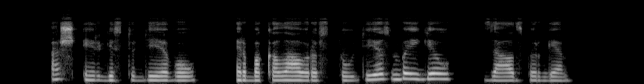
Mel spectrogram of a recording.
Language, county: Lithuanian, Utena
